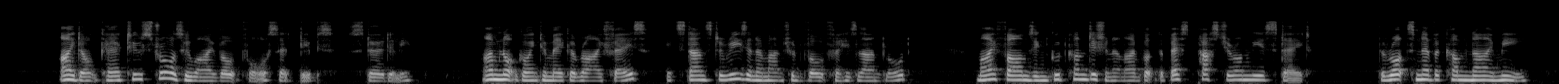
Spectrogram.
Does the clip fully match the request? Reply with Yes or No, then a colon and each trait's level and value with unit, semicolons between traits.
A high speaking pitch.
Yes: high, 195 Hz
